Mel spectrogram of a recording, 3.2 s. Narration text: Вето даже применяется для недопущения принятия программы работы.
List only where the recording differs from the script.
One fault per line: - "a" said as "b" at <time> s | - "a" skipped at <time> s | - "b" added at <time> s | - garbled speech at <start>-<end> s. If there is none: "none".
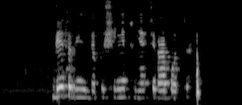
- "даже применяется" skipped at 1.0 s
- "программы" skipped at 2.1 s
